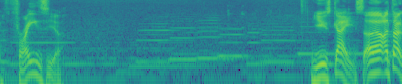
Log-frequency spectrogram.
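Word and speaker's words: Frasier: Frazier. Not Fraser. Frazier.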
